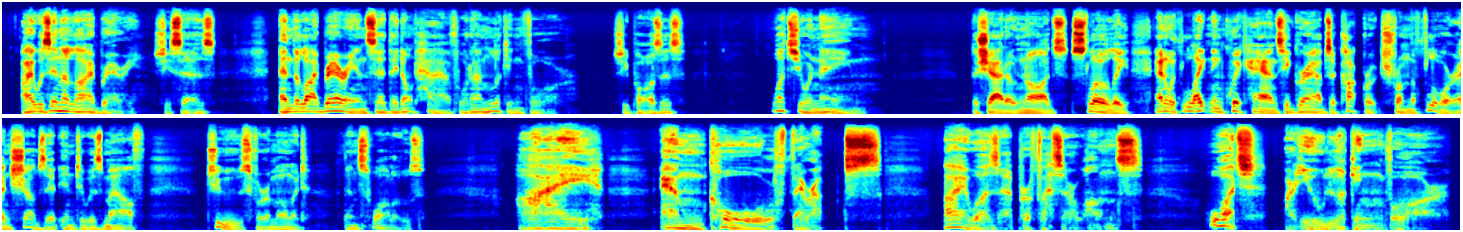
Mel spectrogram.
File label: Narration Voices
